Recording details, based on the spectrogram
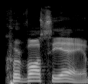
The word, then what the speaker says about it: Courvoisier: John, let's get into racing a little bit because we saw Courvoisier. Am I saying that right? – Yeah, just like the Cognac. – Brandy. Just like the brandy, right? – Yes, perfect. Yeah.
